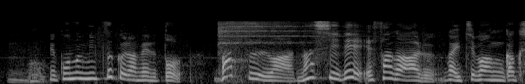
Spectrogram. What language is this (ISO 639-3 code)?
jpn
